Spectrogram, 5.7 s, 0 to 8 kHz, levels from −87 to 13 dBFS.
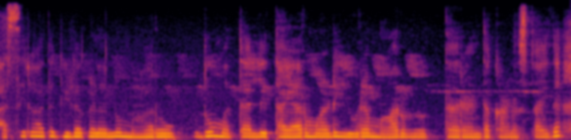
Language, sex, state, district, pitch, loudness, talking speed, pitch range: Kannada, female, Karnataka, Bangalore, 205 Hz, -14 LUFS, 125 wpm, 195-215 Hz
